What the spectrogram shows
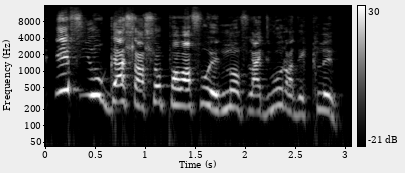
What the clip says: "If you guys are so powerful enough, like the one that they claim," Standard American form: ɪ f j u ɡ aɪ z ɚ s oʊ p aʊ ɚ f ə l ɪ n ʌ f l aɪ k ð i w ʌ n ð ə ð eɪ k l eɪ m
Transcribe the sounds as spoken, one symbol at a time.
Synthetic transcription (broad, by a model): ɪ f j u ɡ aɪ s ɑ s oʊ p aʊ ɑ f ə l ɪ n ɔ f l aɪ k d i w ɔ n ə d eɪ k l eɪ m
